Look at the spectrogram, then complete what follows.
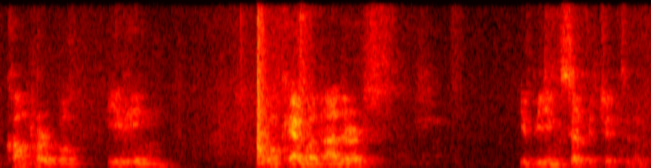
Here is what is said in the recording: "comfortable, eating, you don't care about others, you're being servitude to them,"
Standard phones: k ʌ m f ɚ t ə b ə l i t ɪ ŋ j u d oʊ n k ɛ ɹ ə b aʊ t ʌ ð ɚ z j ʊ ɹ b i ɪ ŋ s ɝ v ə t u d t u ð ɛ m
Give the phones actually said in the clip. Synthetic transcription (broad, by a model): k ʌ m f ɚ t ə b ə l i t ɪ ŋ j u d oʊ n k ɛ ɹ ə b aʊ t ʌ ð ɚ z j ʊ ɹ b i ɪ ŋ s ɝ f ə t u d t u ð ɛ m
